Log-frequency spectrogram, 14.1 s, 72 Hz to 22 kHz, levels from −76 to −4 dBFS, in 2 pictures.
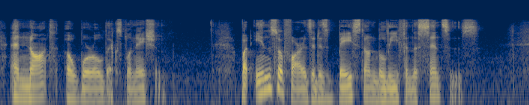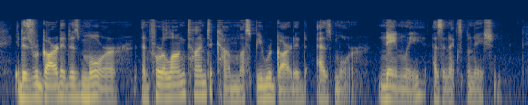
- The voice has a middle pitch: No, very low, 95 Hz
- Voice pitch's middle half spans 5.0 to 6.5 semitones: No, average, 3.6 semitones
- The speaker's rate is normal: Yes, average, 165 wpm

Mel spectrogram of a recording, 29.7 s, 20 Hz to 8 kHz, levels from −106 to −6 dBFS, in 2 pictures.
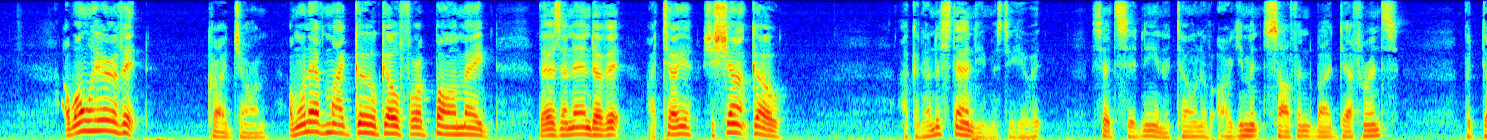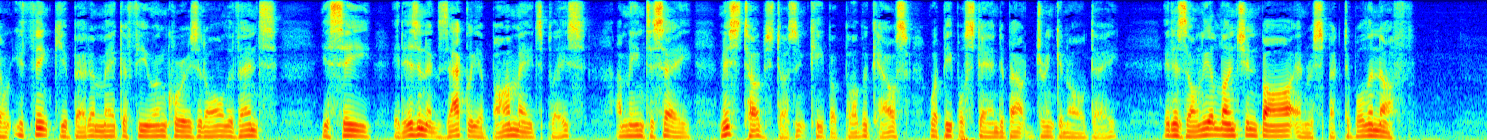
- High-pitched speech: No, low, 115 Hz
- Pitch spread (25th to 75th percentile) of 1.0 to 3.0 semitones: No, average, 4.7 semitones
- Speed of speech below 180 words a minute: No, average, 185 wpm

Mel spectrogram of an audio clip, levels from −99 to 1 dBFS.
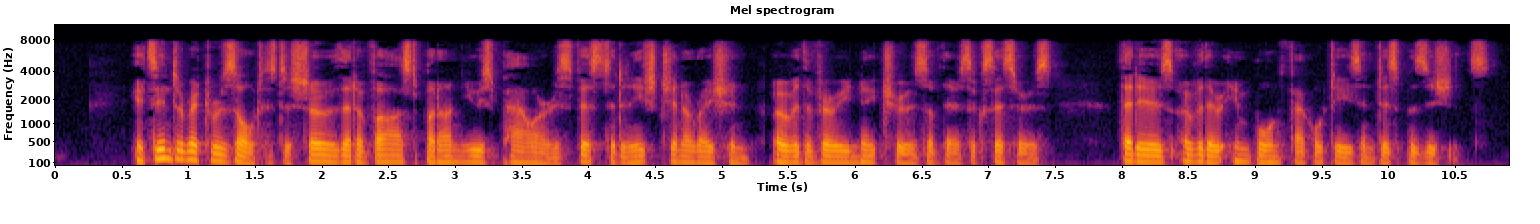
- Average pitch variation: No, narrow, 2.3 semitones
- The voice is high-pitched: No, low, 105 Hz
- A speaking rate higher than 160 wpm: Yes, average, 175 wpm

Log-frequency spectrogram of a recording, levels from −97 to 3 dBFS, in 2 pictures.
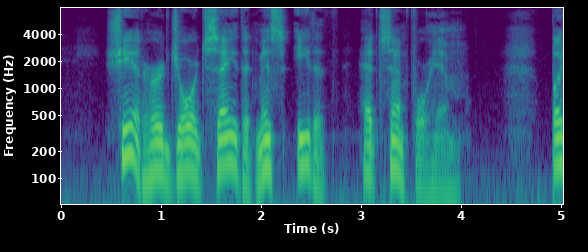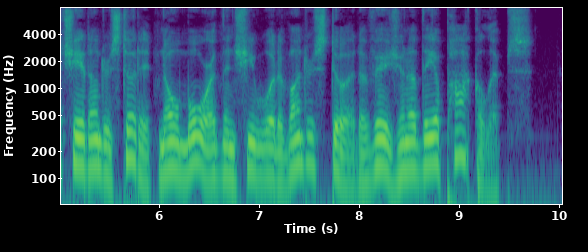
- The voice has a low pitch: Yes, low, 120 Hz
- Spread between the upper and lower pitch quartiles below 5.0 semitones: No, wide, 5.4 semitones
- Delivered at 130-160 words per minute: No, average, 175 wpm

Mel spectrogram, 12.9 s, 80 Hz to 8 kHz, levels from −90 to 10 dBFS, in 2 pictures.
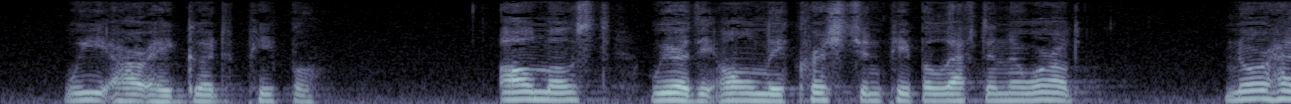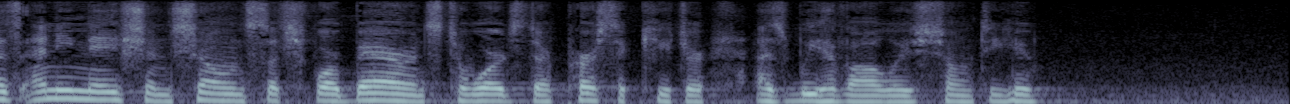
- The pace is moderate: Yes, average, 155 wpm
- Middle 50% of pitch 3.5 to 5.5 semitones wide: No, narrow, 2.4 semitones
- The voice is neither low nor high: Yes, medium, 145 Hz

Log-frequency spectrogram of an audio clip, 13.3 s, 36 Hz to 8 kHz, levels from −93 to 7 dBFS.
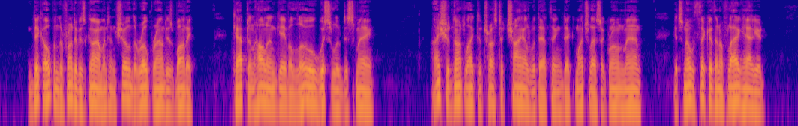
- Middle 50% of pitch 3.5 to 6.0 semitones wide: No, average, 3.1 semitones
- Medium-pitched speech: No, very low, 90 Hz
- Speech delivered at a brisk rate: Yes, fast, 210 wpm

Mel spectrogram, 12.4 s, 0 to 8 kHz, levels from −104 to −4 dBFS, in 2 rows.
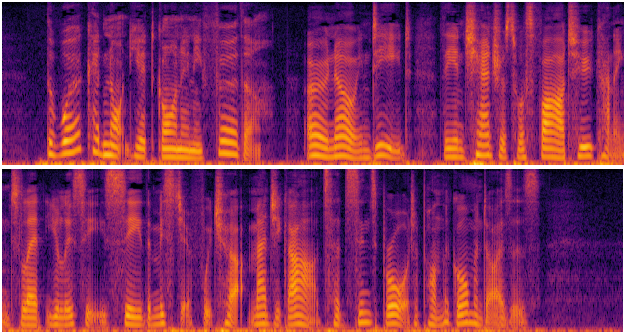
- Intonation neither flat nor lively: Yes, average, 3.7 semitones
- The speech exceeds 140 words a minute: Yes, average, 160 wpm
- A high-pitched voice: No, medium, 155 Hz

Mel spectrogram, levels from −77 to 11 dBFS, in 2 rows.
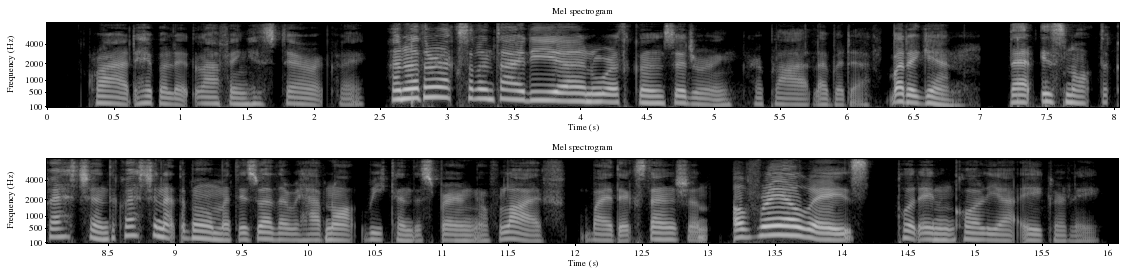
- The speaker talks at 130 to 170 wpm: Yes, average, 160 wpm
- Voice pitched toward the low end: No, medium, 175 Hz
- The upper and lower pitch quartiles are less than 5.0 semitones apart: No, wide, 5.5 semitones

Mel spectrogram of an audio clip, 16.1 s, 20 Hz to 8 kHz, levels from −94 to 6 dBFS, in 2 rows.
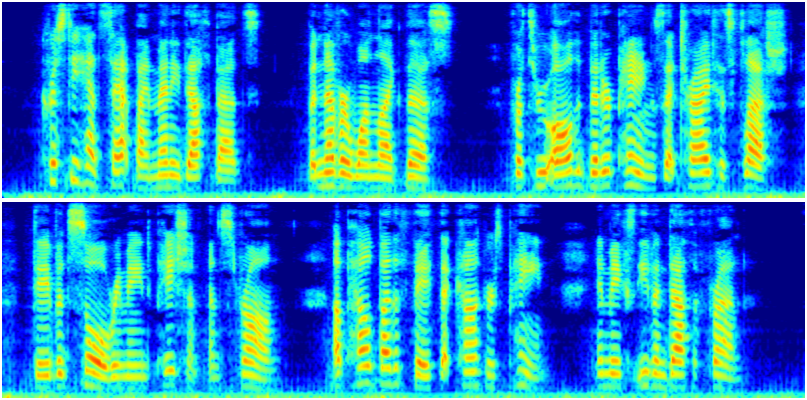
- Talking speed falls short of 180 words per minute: Yes, average, 155 wpm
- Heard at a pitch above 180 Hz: Yes, high, 190 Hz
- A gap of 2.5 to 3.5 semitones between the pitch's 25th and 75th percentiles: Yes, average, 3.1 semitones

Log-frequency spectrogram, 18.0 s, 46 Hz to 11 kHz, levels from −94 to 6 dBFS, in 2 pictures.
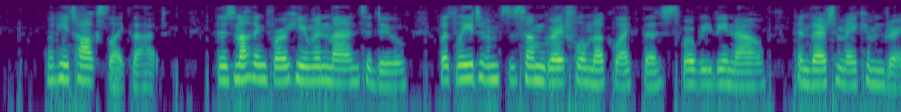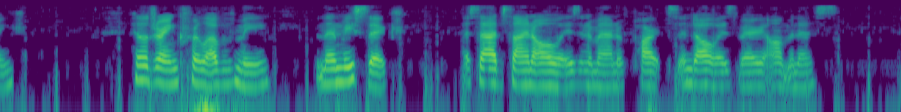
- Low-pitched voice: No, medium, 185 Hz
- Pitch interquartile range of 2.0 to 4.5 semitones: Yes, average, 3.8 semitones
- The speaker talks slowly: No, average, 165 wpm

